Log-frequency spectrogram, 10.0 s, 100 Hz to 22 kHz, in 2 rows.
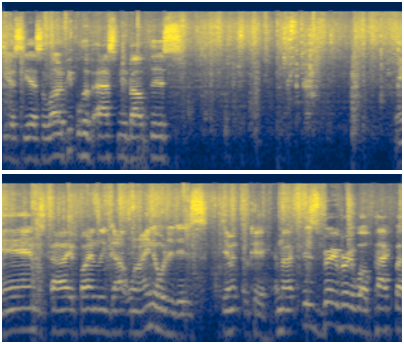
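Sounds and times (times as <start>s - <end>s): plastic wrap crinkling: 0.0s - 10.0s.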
